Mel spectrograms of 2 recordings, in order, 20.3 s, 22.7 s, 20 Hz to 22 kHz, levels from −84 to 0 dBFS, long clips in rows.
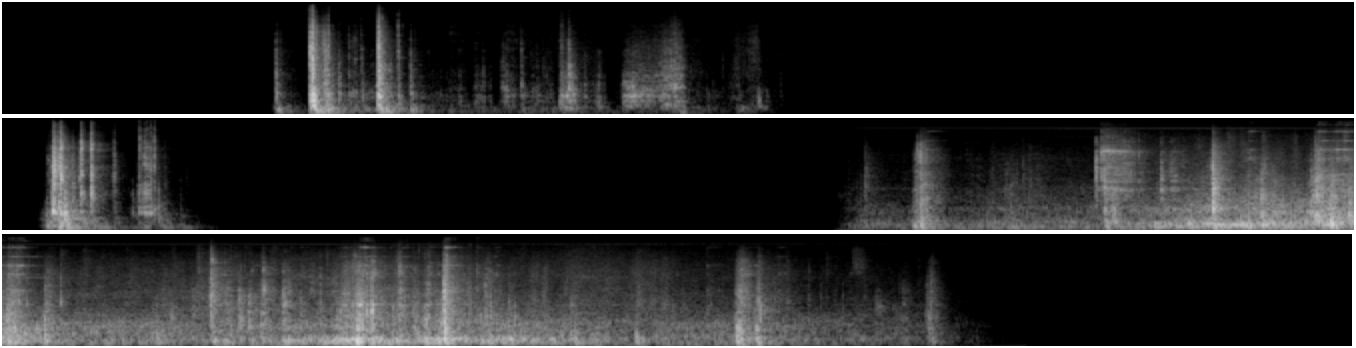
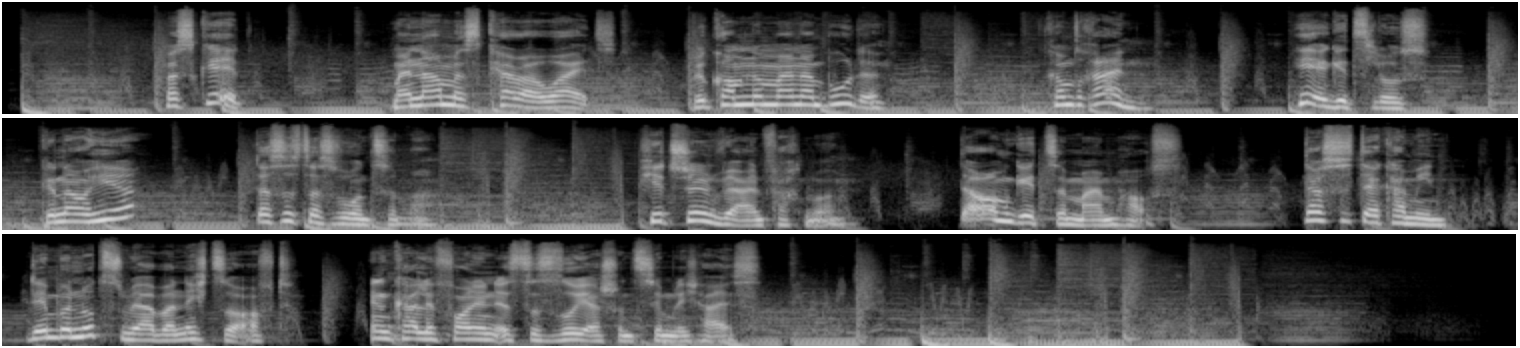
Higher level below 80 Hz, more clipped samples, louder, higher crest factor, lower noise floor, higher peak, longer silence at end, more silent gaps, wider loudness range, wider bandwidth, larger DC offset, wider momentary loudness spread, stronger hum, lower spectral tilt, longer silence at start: second, -52 dBFS vs -38 dBFS; neither; second, -24 LUFS vs -21 LUFS; first, 30 dB vs 14 dB; second, -56 dBFS vs -69 dBFS; first, 0 dBFS vs -8 dBFS; first, 2.05 s vs 0.85 s; first, 3.93-6.94 s, 7.89-10.90 s vs none; first, 17 LU vs 4 LU; about the same, over 20 kHz vs 19 kHz; neither; first, 25 LU vs 17 LU; neither; about the same, -3.5 dB/octave vs -3.5 dB/octave; first, 1.35 s vs 0.1 s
